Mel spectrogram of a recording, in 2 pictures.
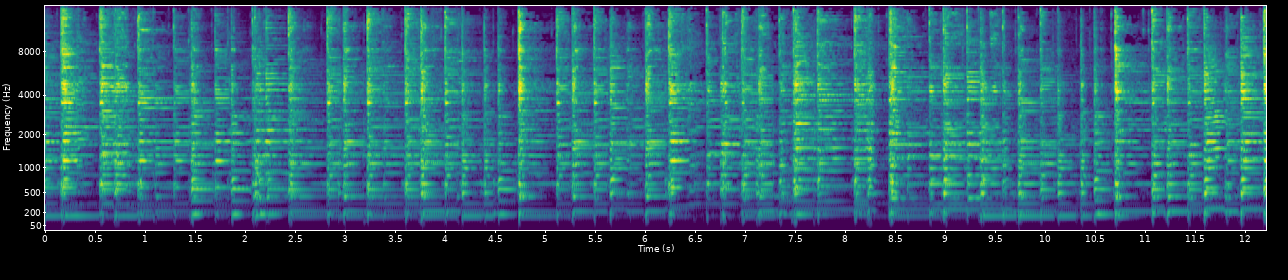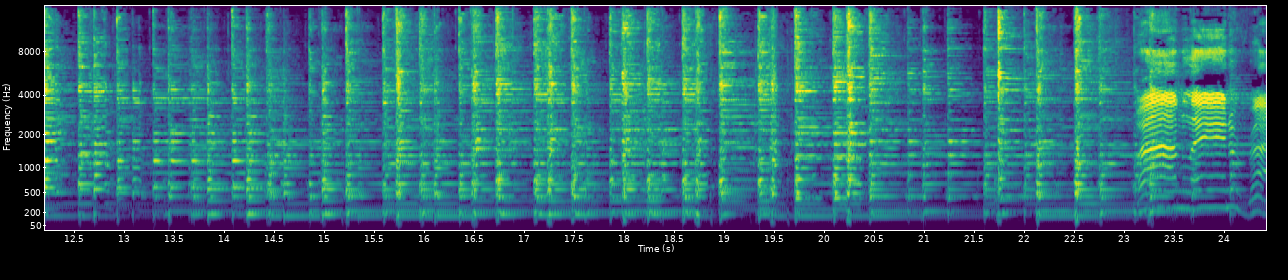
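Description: Banjo picked at a steady, rhythmic pace as the instrumental intro to an old-time jug-band song, with a repeating low note under the melody.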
